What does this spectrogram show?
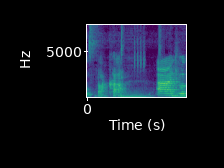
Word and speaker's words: Saka: all sorts of things Saka is Saka like huh bro it's two syllables it's not that hard get your pronunciation right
